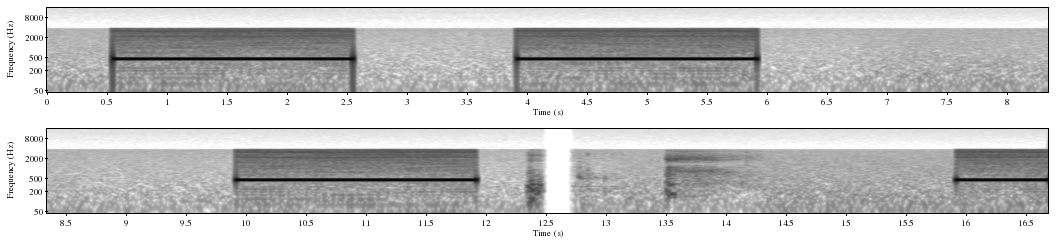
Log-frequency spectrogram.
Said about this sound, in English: Let the phone ring.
